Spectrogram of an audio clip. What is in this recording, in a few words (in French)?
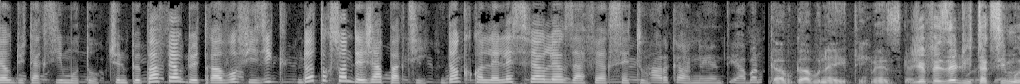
FR VOX POP AUTORISATION CIRULATION MOTOS; BALLAYARA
